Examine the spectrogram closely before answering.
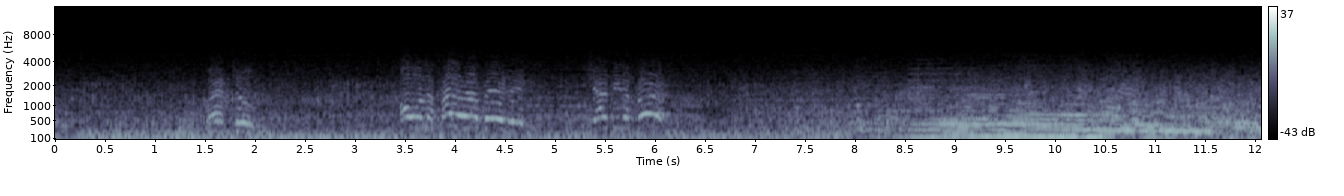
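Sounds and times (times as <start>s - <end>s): propeller airplane engine humming: 0.0s - 12.0s.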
